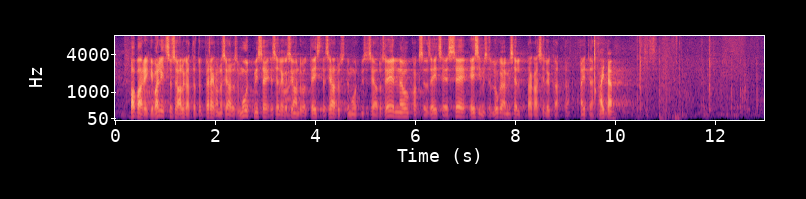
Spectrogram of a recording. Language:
Estonian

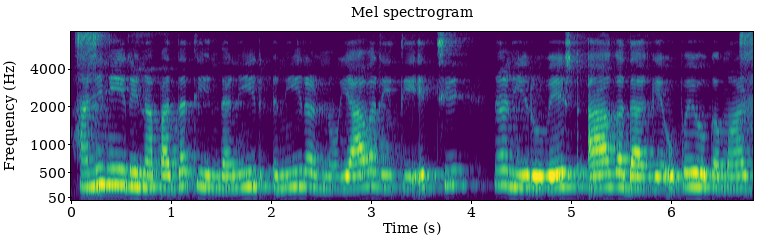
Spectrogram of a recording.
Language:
Kannada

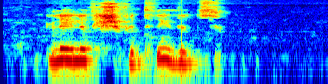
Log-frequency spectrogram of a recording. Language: Kabyle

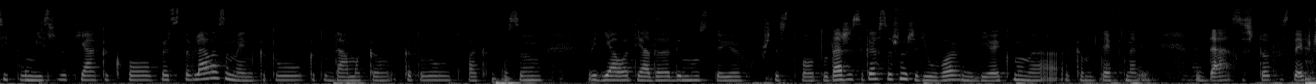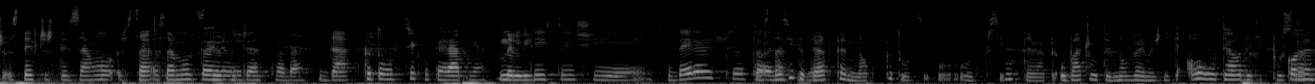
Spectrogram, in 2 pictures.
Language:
Bulgarian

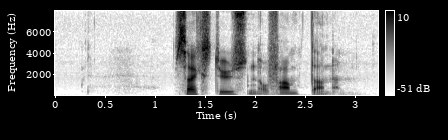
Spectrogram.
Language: Norwegian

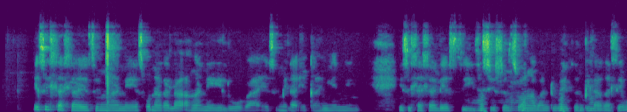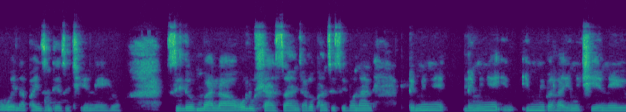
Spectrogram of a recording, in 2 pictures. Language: North Ndebele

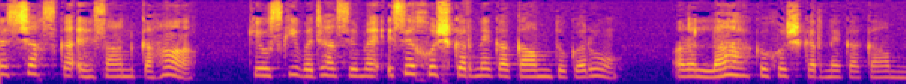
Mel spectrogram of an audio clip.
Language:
Urdu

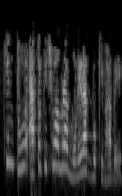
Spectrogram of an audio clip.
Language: Bangla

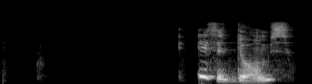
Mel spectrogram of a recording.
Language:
Kabyle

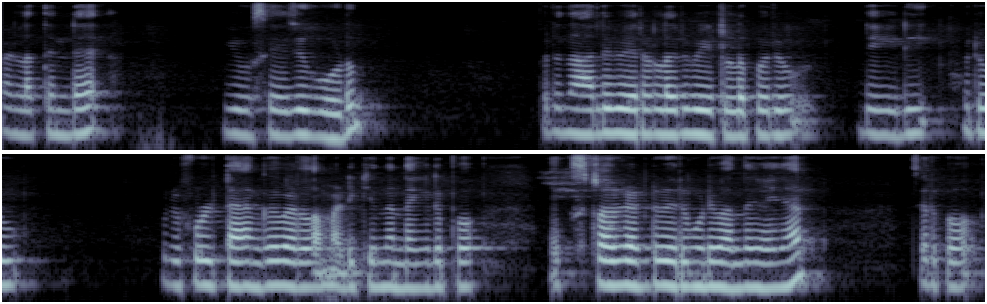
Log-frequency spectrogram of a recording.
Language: Malayalam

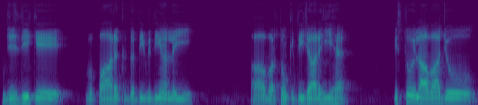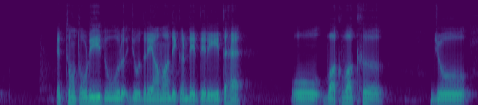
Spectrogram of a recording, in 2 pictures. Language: Punjabi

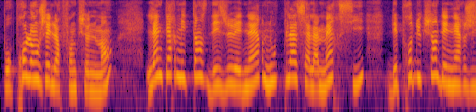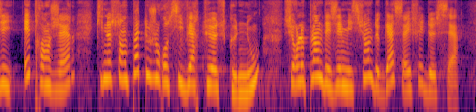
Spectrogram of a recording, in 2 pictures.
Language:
French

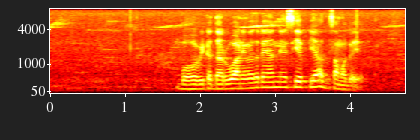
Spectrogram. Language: Sinhala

